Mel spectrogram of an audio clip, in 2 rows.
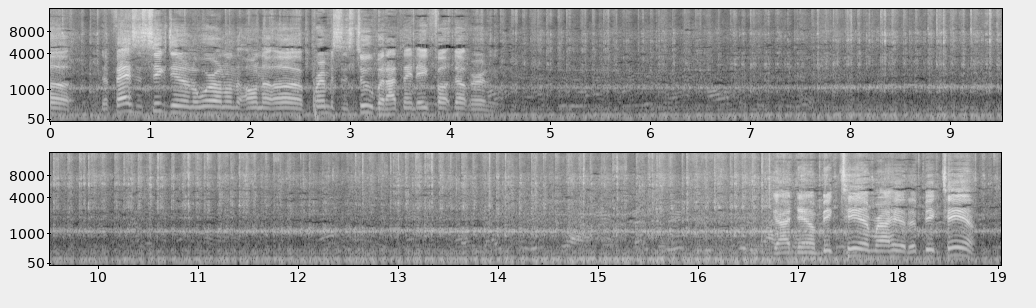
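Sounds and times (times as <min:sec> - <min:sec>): car engine idling with deep rumble: 0:00.0 - 0:19.0.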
